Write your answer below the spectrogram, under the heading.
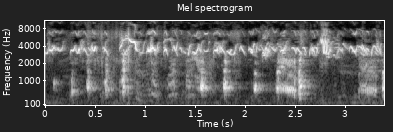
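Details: Hen's chicks of domestic chicken calling in a continuous flock of shrill, quick peeps, mixed with soft, lower clucking notes from an adult hen roughly every quarter second.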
